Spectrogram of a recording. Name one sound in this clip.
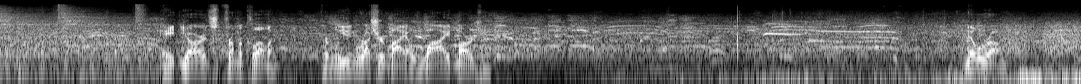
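A large stadium crowd roars and cheers outdoors.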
